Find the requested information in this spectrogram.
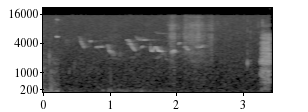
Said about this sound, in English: There's talk on the radio in circles of birds becoming braver, more apparent at the moment. Another one of our collective thoughts, maybe. More bird song, less human noise. You can hear it now.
